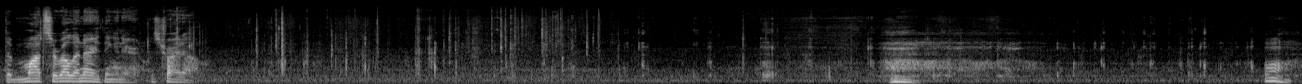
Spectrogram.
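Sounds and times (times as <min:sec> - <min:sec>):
crust crackling: 0:01.1 - 0:08.8
person biting and chewing bread: 0:02.4 - 0:08.8, 0:09.5 - 0:12.6
wet mouth sounds: 0:05.5 - 0:08.8, 0:10.4 - 0:13.0.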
